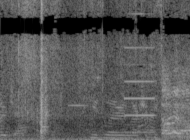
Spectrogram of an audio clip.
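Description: A short high electronic beep near the end from a shop checkout, over voices and a low steady hum, with a sharp click about a quarter of the way in.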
